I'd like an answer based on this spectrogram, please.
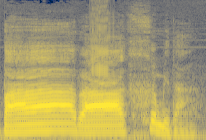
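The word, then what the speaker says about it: בָּרַח: 예 그래서 원형이 뭐냐면 바라흐다 도망하다. 도망가다. 도망가다. 바라흐. 예. 자, 바라크는 아니고 바라크는 저기 축복하다. 예. 무릎 무릎 꿇타. 예. 예. 바라크흐. 비슷하죠? 그렇게 기억하시면 돼요. 바라크가 아니라 바라흐구나.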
